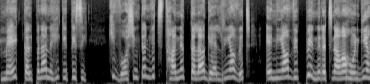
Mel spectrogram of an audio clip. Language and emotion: Punjabi, surprised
